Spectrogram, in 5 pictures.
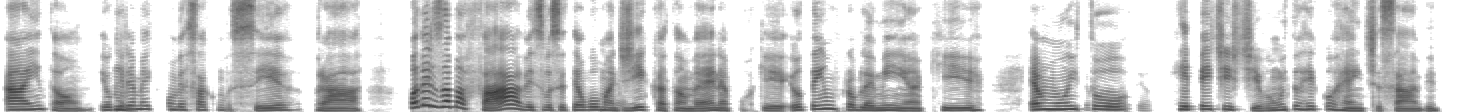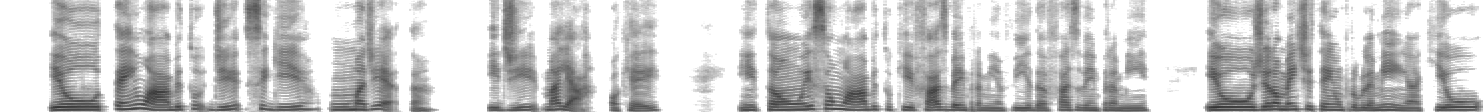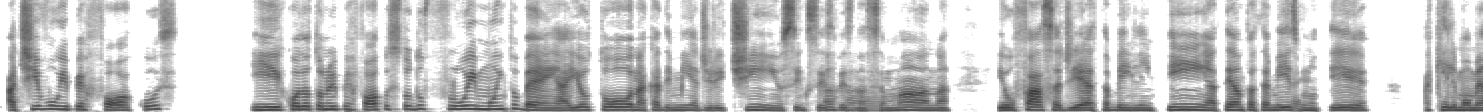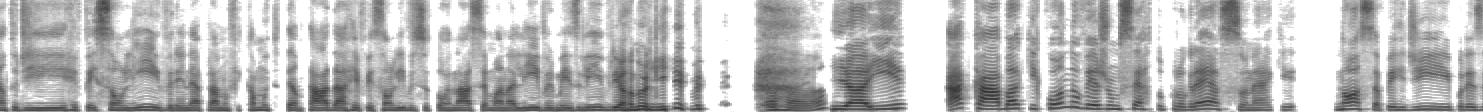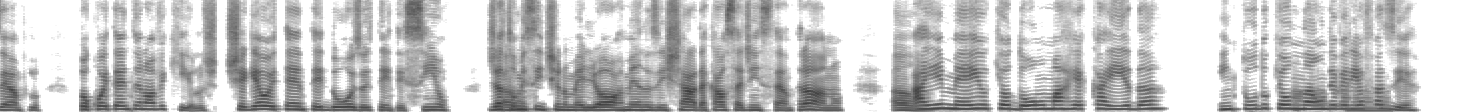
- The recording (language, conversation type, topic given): Portuguese, advice, Como você lida com uma recaída em hábitos antigos após já ter feito progressos, como voltar a comer mal ou a fumar?
- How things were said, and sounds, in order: laughing while speaking: "ano livre"; laugh; drawn out: "Ah"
